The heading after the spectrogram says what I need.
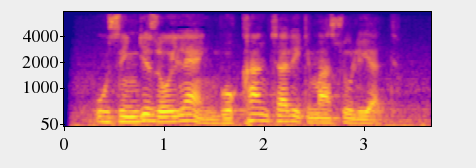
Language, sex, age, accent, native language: Uzbek, male, 18-24, Toshkent shahri, Uzbek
